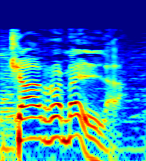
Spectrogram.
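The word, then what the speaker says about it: Ciaramella: I found out how to pronounce it. Charamella.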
